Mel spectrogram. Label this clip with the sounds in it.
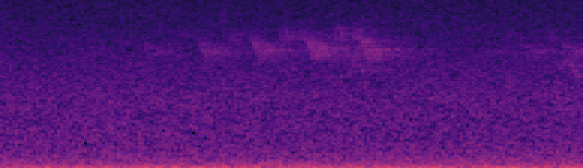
Blue-headed Vireo, Red-eyed Vireo, Ovenbird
